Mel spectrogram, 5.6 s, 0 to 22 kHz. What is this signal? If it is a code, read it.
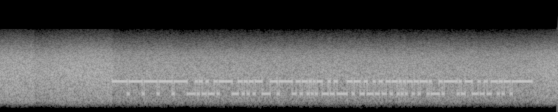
RTTY (50 baud, 450 Hz shift), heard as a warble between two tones, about 890 Hz centre, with radio static. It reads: N9PY TU PY3B CQ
